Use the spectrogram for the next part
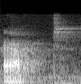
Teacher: The P is not released here. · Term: unreleased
